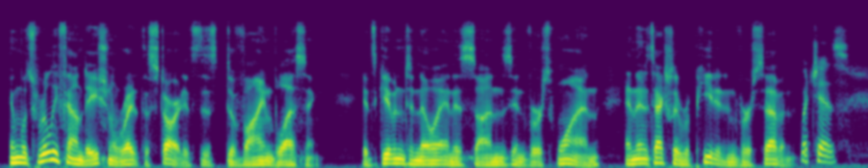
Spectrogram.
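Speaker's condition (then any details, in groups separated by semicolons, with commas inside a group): No condition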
